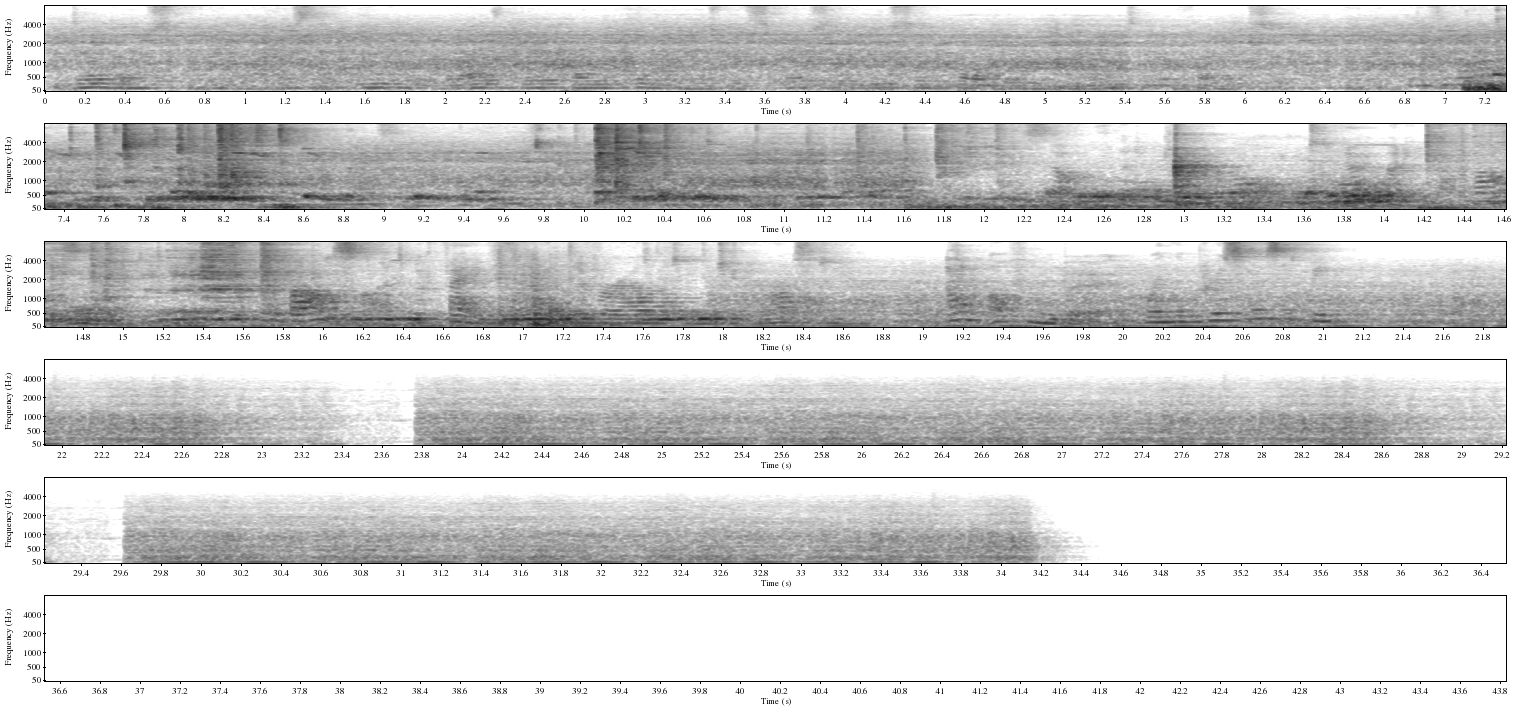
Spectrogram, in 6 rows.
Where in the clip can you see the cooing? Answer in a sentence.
You can hear the cooing from 7.0 to 18.1 s.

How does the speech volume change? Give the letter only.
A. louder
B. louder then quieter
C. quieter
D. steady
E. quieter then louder
A.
